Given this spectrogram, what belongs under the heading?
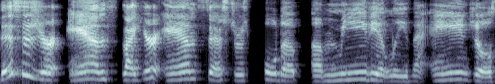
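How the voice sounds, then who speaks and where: A woman's fairly high voice, an ordinary speaking voice, at a fairly slow pace with hardly any pauses. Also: ordinary pitch variation. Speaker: tarot reader. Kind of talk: tarot reading.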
